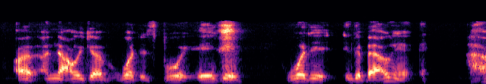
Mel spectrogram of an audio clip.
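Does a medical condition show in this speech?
Yes: cerebral palsy; spastic quadriplegic cerebral palsy since childhood, uses wheelchair, adapted wheelchair sports; races Ironman triathlon as team with brother, towed in boat, seated on bike.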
